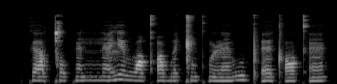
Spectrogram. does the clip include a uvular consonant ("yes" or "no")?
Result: yes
